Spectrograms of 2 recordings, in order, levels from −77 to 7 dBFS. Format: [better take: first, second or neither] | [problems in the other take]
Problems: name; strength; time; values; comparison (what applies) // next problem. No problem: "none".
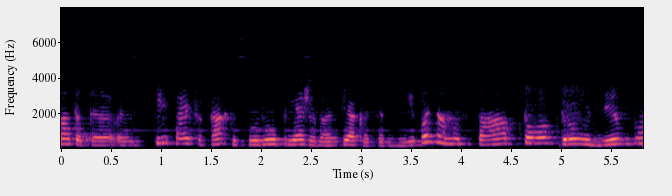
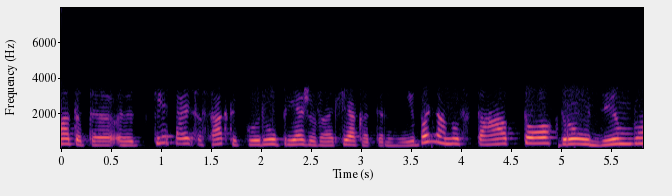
second | noise reduction (neural mask model DeepFilterNet 3)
